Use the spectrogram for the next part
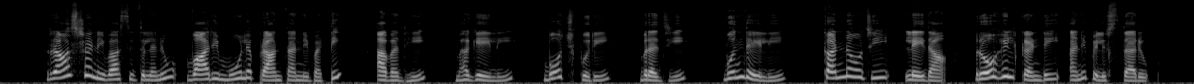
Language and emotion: Telugu, neutral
